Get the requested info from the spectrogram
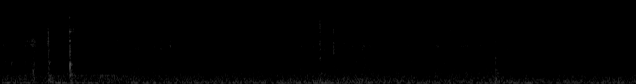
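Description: Near silence: room tone with a few faint clicks of small die-cast metal and plastic parts being picked up and handled.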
